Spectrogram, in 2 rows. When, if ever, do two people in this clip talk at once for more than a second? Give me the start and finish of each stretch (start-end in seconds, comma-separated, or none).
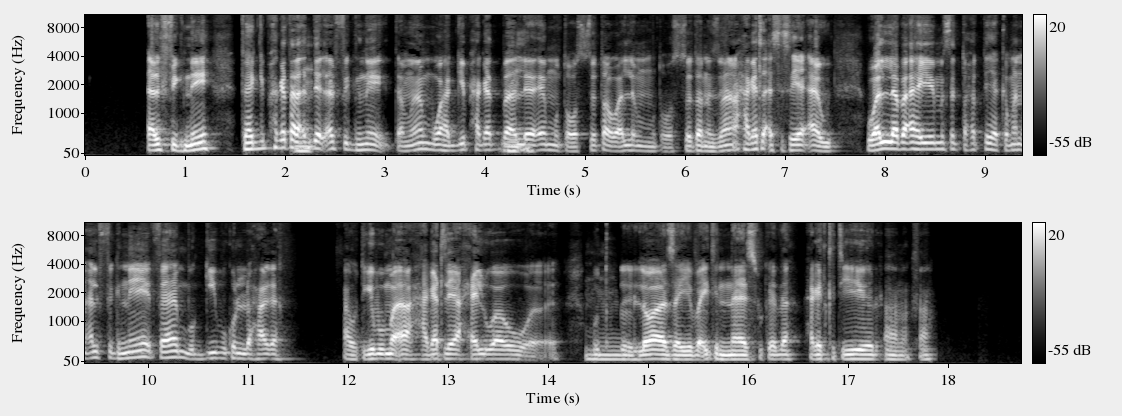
none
